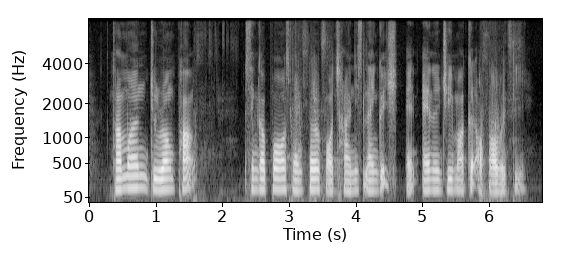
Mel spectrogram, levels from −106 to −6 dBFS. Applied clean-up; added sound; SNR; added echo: neural separator model SepFormer DNS4.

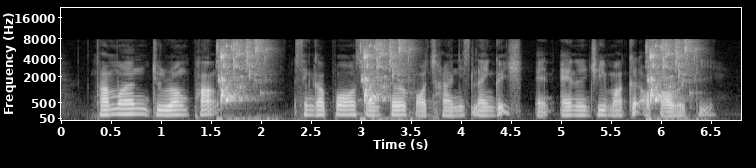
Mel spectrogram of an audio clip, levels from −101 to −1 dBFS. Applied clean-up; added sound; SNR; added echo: none; Sink (filling or washing) / Water / Splash, splatter; 0 dB; none.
